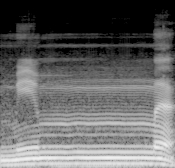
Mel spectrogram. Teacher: Mimma itu asalnya min plus ma, itu nunnya dihilangkan diganti dengan tasdid jadi mimma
